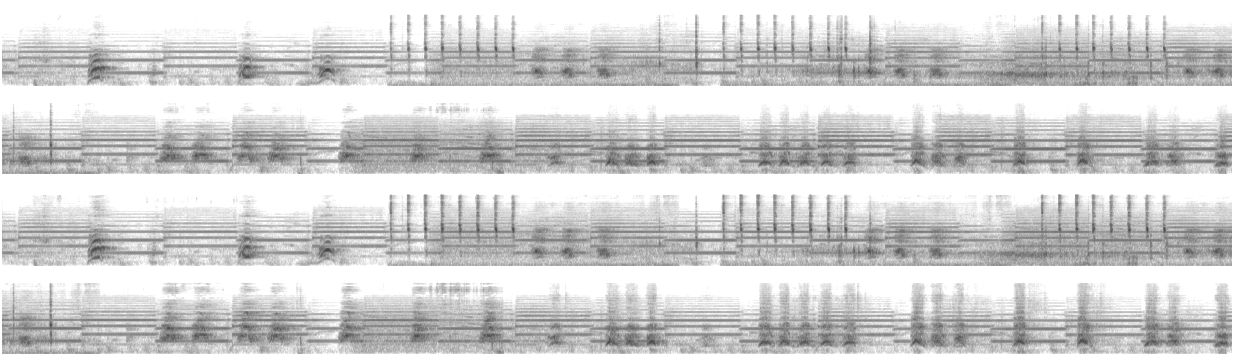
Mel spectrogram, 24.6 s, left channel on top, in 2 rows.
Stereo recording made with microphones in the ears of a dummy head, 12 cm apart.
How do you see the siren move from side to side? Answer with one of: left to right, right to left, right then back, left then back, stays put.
right to left.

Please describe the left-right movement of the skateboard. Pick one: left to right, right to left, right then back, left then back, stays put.
left to right.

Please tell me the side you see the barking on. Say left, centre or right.
right.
